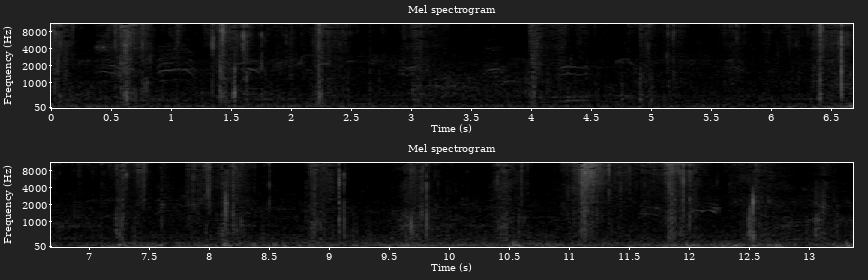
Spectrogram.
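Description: Footsteps crunch on dry wood chips outdoors.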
